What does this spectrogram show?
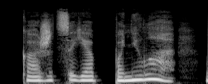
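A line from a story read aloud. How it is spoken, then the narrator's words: Breathless exhale. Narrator (Russian): выдохнула я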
